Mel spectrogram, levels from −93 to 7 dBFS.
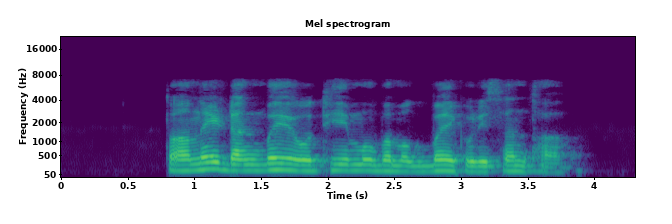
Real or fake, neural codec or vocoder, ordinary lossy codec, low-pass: fake; codec, 16 kHz, 4 kbps, X-Codec, WavLM features, trained on Multilingual LibriSpeech; AAC, 64 kbps; 7.2 kHz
